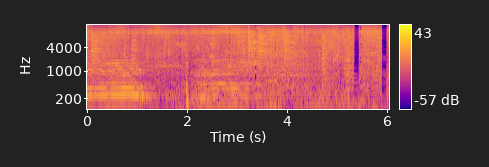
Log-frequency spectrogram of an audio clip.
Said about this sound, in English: Even though no one is really talking in this clip, you do get a sense of how much cow shit this guy is swimming in, just by the sound. You can even hear cows in the background.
